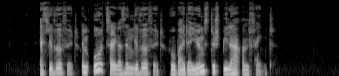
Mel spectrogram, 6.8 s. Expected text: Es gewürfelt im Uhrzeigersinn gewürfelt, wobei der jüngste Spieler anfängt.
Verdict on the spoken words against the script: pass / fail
pass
